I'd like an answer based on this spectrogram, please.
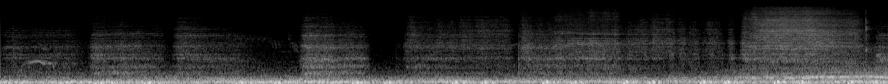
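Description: A man breathing heavily, several deep breaths with a longer one near the end, over a steady deep rumble.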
